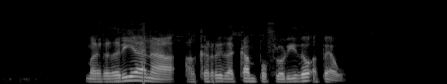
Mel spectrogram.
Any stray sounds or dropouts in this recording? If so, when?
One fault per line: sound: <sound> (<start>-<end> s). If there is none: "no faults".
no faults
